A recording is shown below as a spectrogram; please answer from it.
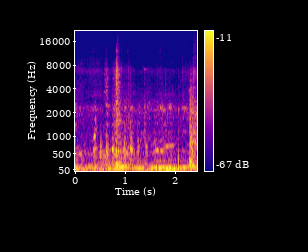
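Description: Red Kakkirai country chickens cluck on a village poultry farm, several birds close by giving short overlapping clucks and calls over a steady murmur of the flock.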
